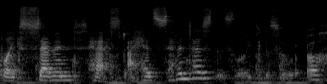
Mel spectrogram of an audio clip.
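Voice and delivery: normal talking voice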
